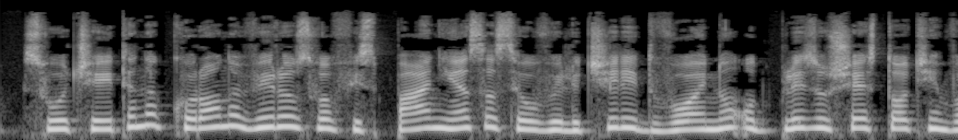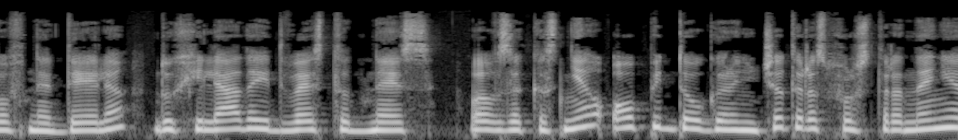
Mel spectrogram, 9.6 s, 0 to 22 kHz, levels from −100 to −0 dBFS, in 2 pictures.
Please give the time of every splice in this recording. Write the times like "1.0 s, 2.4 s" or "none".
none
